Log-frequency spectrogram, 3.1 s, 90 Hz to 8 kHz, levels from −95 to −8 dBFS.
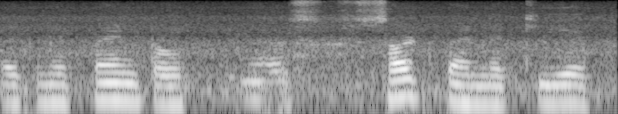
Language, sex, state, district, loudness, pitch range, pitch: Hindi, male, Uttar Pradesh, Shamli, -21 LUFS, 140-160 Hz, 145 Hz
